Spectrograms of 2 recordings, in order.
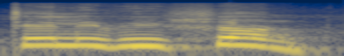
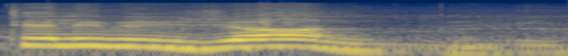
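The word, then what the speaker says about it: television: একটা colour টেলিভিশন আছে তাহলে আমাদের এই সোন না আমাদের ভুল হচ্ছে প্রথমত সনের দন্ত ঝামেলা যদি একই স্টেপ ঠিক করি তাহলে শোন বলতে হবে টেলিভিশন আচ্ছা এবার ইংরেজি যদি সঠিক করি তাহলে কি হবে টেলিভিশন জোন হবে জোন তারপরে ভার্জন ভার্সন তারপরে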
